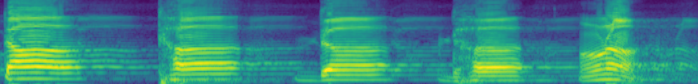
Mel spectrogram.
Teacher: दांत पर जीभ टच नहीं होना चाहिए जीभ को मोड़ो और जीभ को कहां ले जाओ पीछे · जीभ को पीछे ले जाओ आप और ट ठ ड ढ ण ऐसा उच्चारण करो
